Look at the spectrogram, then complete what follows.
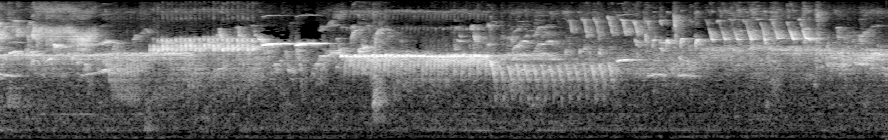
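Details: Canary singing at home: a continuous high warbling song of bright rolling phrases, shifting to rapid, evenly spaced repeated notes in the last few seconds.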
